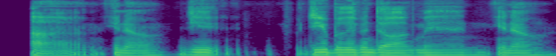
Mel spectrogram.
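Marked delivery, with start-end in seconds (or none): 1.2-3.1 meek, modest, humble, unassuming tone. Retelling how a man who humbly came in spoke: imitating a very quiet talker. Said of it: "very quiet, talks like this".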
